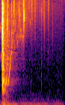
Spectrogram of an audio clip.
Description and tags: Variations about sounds of water.
drop, liquid, SFX, splash, water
